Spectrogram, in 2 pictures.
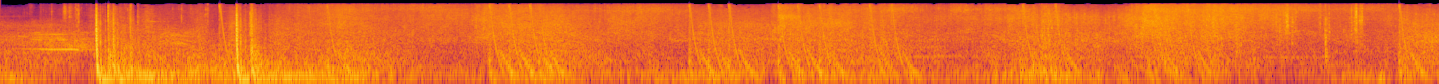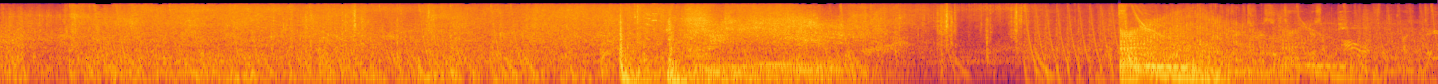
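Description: An electric weapon crackles and buzzes loudly.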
